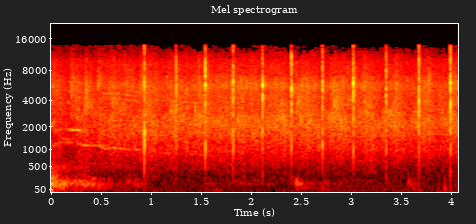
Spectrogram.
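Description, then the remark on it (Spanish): An audience applauds steadily to welcome a band member, a dense wash of clapping with sharp, evenly spaced claps standing out in a regular beat, continuing for several seconds without anyone speaking. “Y sin más preámbulo, vamos a darle la bienvenida, sobre todo con un fuerte aplauso, a Pedro Clemente Gil.”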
